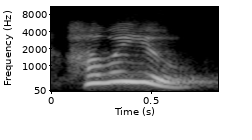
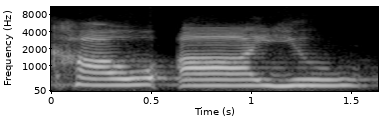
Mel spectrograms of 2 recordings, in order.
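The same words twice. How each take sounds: First: The word are is weak and reduced. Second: The word are is fully and prominently pronounced. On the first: The speaker calls it right. "That R is not to be made prominent" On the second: The speaker calls it wrong. "We don't say it like that"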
